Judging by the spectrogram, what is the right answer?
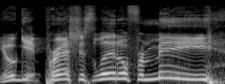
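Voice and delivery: shrill, very high voice. Quoting a favorite line from a game character: Arthur voice. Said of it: "So he's like".

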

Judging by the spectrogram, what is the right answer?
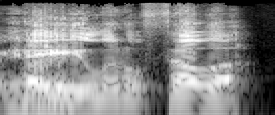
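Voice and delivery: very deep put-on voice. Retelling the strong man's words in a story: very deep voice. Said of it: "That was the deepest voice I've ever heard".

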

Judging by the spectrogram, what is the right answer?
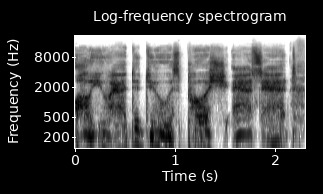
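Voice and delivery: hushed, cosmic-sounding whisper close to the ear. Narrating the scene, the speaker voices the universe whispering to Vanny. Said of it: "the universe whispering to you".

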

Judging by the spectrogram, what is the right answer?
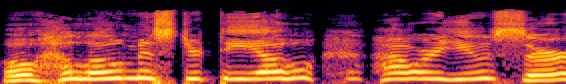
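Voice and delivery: shy, scared, timid, nervous, polite voice. Retelling how he answered the phone to the caller, acting shy and scared. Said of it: "I'm all shy and scared".

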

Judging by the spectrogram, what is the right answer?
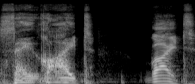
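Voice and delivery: soft, hushed, under-the-breath whisper. Retelling how an uncle leaned in at an initiation: imitating a whisper. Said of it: "leans into me and whispers".

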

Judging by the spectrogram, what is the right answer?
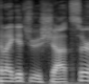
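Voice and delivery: mock suddenly polite tone. Retelling how a bartender's tone changed on hearing where he's from: imitating bartender's suddenly polite tone. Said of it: "immediately his tone changes".

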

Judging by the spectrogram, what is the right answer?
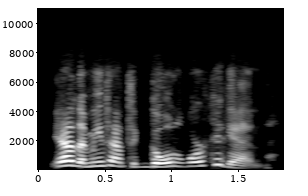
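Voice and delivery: ordinary talk

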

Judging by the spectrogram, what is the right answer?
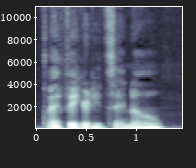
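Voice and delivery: play-acted, soft, very sad small voice. Retelling what a child said about the elf: imitating a sad little voice. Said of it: "the saddest little voice with the saddest little face".

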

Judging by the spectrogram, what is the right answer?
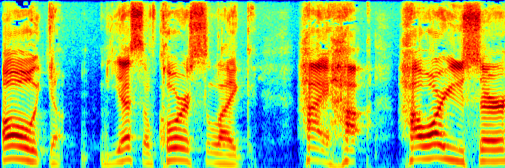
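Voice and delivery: proper, polite, code-switched put-on formal voice. Explaining code-switching at a job interview, demonstrate the code-switched job-interview voice. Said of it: "You code switch where it's just like".

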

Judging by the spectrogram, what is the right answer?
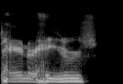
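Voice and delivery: put-on Southern accent.

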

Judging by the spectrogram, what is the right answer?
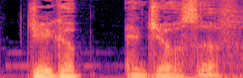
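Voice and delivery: spooky, eerie storyteller voice. Podcast host introducing the show and co-hosts, in a Batman voice. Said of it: "Why are y'all doing Batman voice?".

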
